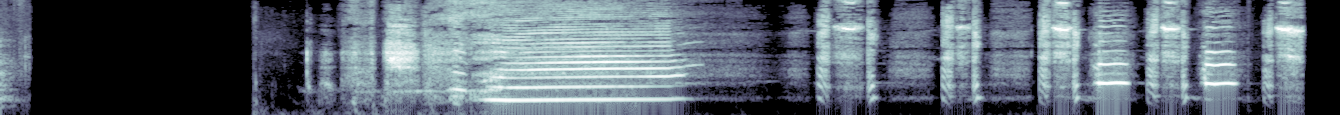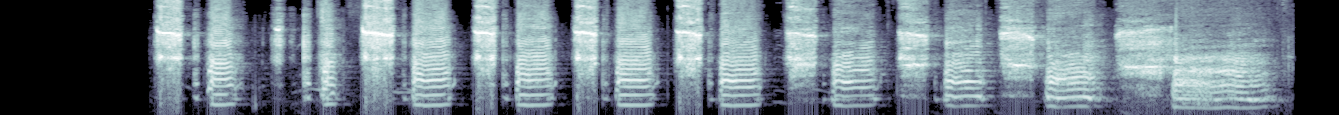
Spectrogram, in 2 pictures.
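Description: A mule brays: a long, drawn-out harmonic cry, then a run of rapid, rasping, seesawing gasps.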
